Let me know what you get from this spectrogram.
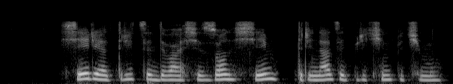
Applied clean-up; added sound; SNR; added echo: neural separator model SepFormer DNS4.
